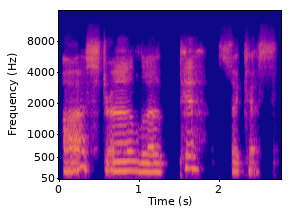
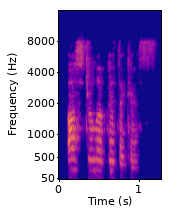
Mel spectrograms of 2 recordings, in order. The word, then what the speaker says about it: Australopithecus: Okay, so it's Australopithecus. So the P is the strong syllable. And they actually have this little thing where you can... Australopithecus. Australopithecus.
